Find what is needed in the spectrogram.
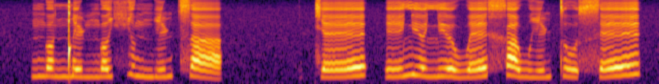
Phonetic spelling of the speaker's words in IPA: ŋ ʌ ŋ͡ǃ e ɳ ŋ ʌ ç ʌ ŋ i ɳ t͡s a | c ɛ | e lʲ œ lʲ œ w ɛ x a w i ɳ t o s ɛ

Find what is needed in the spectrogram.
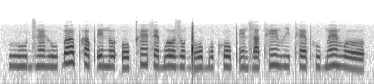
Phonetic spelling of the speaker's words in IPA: ɦ u d͡z ɛ̃ ɦ u ɓ ɐ pʰ ɐ pʼ e n ɤ ʔ o kʰ ɛ̃ s ɛ b ɤ z o ɡ͡ǃ o b o kʰ o pʼ ẽ d͡z a tʰ ẽ v i tʰ ɛ pʰ u b ɛ̃ v ɤ

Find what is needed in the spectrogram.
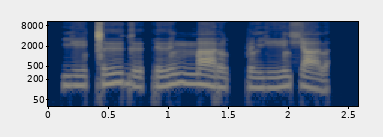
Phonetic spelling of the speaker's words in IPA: j iː l ǀ ɨː ɡ ɨ | ɾ ɨː l mː aː ɾ o l pː ɨ l j iː l ç aː l

